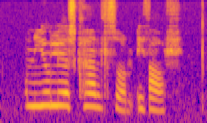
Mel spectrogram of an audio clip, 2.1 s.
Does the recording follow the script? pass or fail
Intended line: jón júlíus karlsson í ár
pass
